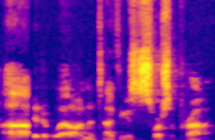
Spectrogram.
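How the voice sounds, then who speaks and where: A man from California, an author being interviewed in casual podcast talk, speaking haltingly with lots of "you know" fillers and restarts. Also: extremely low pitch, completely flat delivery, pushed and bright. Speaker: author guest.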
